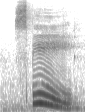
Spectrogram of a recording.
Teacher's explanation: speed in isolation is pretty long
